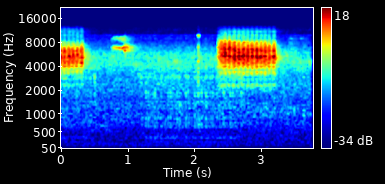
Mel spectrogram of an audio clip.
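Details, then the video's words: House wrens, a nesting pair feeding their brood, recorded June 21: two dry, buzzy rasping bursts, one at the start and a longer one about two seconds later, with a thin high whistle between them. "House Wren"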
